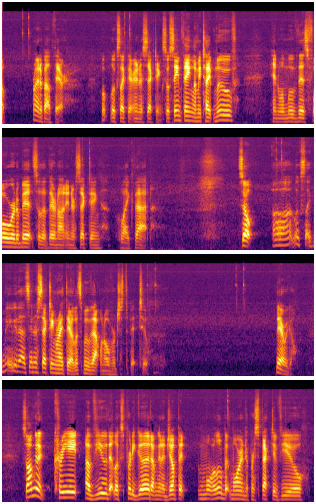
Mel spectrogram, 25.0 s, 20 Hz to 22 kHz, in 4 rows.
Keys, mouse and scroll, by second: 2.9 click, 4.2-4.5 typing, 4.6 Return, 6.6 click, 8.2 click, 9.7 typing, 12.1 click, 14.0-14.5 typing, 15.8 click, 17.6 click, 23.3 right click, 24.0 middle click, 24.1 middle click, 24.6 middle click.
